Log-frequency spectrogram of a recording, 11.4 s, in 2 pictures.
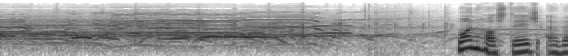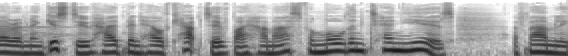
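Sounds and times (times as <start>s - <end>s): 
large crowd in Tel Aviv cheering and shouting in welcome: 0.0s - 6.6s
speech: 4.6s - 11.3s.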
